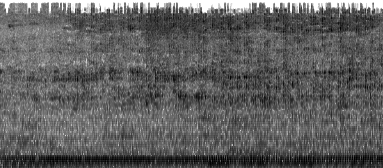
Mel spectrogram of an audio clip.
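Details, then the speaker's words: Turbocharged Hyundai Genesis warming up toward temperature while burping newly filled HKS Super Coolant after a flush; loud, raw idle with unmuffled rasp over steady low beat, because no wastegate is fitted; check engine light on. "It sounds like that because I don't have my wastegate, and hey, it's okay."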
